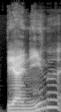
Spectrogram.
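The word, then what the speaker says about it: пианино: base the holiday on piina is a piano piina notice that we have an extra no P piano only has two syllables but in Russian it's in fact three versus yeah extra syllable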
